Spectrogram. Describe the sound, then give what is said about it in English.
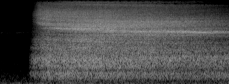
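A big deep breath blown out forcefully, a steady breathy rush of air that starts suddenly and holds for about two seconds, fading slightly at the end, with no talking. “So I invite you now to breathe through your nose with a big, deep breath and blow.”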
